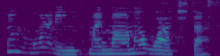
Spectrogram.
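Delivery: ordinary delivery, nothing marked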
